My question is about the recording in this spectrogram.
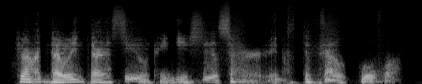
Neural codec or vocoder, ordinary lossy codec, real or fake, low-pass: codec, 44.1 kHz, 0.9 kbps, DAC; none; fake; none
